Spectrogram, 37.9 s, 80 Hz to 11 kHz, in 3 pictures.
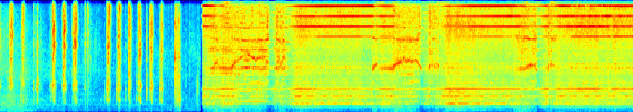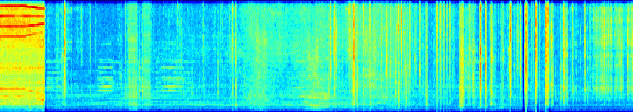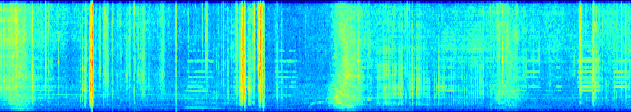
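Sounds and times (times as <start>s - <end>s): power tool cutting: 4.1s - 13.6s.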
